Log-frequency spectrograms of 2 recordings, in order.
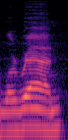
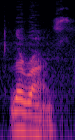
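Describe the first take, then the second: First: The name ends with a long ay-n sound. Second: The name ends with a short -ence sound. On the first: "Mine is the French pronunciation" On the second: "his is the Dutch pronunciation"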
